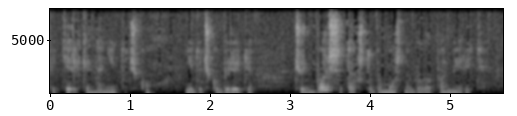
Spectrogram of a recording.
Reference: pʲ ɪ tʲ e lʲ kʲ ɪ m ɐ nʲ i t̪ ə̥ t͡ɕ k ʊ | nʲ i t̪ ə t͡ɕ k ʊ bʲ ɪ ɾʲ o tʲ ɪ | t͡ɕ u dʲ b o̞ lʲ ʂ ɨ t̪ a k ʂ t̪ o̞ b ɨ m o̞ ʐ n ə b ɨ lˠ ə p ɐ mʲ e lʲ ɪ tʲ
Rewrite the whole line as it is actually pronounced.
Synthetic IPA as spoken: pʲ ɪ tʲ e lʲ kʲ ɪ n ɐ nʲ i t̪ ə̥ t͡ɕ k ʊ | nʲ i t̪ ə t͡ɕ k ʊ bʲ ɪ ɾʲ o tʲ ɪ | t͡ɕ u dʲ b o̞ lʲ ʂ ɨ t̪ a k ʂ t̪ o̞ b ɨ m o̞ ʐ n ə b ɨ lˠ ə p ɐ mʲ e ɾʲ ɪ tʲ

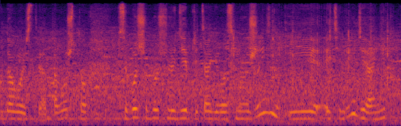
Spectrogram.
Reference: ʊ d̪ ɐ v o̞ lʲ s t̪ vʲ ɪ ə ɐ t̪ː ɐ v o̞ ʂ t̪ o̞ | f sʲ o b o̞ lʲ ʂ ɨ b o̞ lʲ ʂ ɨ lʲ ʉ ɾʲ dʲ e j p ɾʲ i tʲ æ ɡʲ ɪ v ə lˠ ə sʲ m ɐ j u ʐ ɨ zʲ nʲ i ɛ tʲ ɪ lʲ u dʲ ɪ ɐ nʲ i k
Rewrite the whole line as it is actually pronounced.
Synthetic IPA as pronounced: ʊ d̪ ɐ v o̞ lʲ s t̪ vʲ ɪ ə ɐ t̪ː ɐ v o̞ ʂ t̪ o̞ | f sʲ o b o̞ lʲ ʂ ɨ b o̞ lʲ ʂ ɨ lʲ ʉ dʲ e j p ɾʲ ɪ tʲ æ ɡʲ ɪ v ə lˠ ə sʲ m ɐ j u ʐ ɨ zʲ nʲ i ɛ tʲ ɪ lʲ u dʲ ɪ ɐ nʲ i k

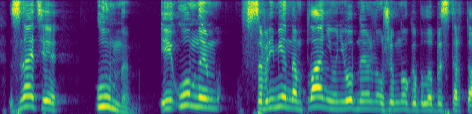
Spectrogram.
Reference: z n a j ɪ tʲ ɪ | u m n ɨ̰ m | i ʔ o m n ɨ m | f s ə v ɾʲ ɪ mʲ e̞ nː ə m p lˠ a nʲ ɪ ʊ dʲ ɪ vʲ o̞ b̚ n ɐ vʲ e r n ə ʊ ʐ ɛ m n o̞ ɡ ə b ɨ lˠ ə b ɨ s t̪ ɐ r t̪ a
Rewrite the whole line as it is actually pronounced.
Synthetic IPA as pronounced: z n a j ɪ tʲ ɪ | u m n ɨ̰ m | i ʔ u m n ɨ m | f s ə v ɾʲ ɪ mʲ e̞ nː ə m p lˠ a nʲ ɪ ʊ nʲ ɪ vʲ o̞ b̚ n ɐ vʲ e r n ə ʊ ʐ ɛ m n o̞ ɡ ə b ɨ lˠ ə b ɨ s t̪ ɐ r t̪ a

